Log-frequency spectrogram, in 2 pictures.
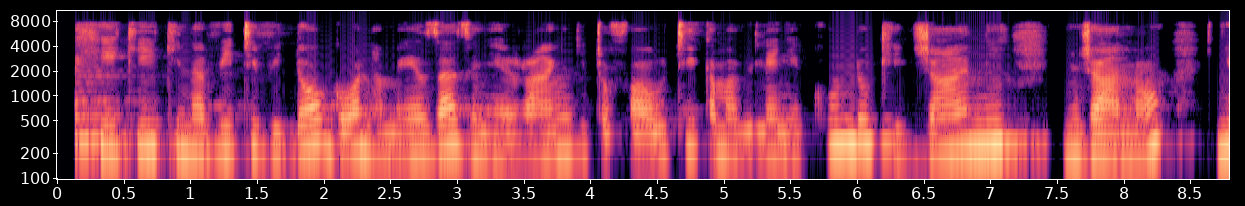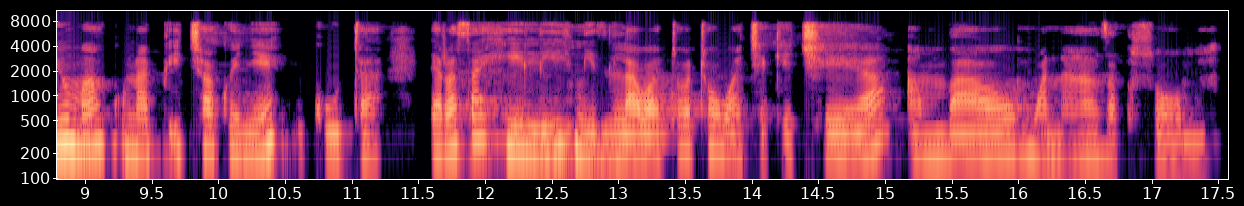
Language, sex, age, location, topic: Swahili, female, 25-35, Nairobi, education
